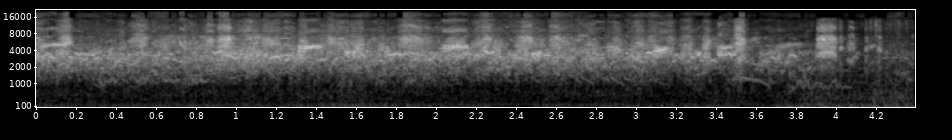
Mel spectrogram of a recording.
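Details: Budgerigar flock in an aviary giving a busy, overlapping chorus of high chirps and warbled squeaks, continuous for about three and a half seconds before thinning into a few scattered notes.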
